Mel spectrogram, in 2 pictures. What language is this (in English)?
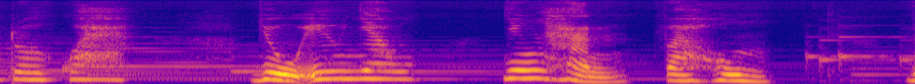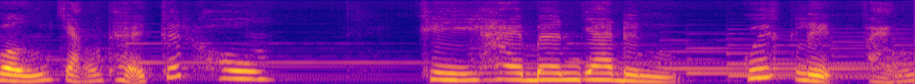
Vietnamese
